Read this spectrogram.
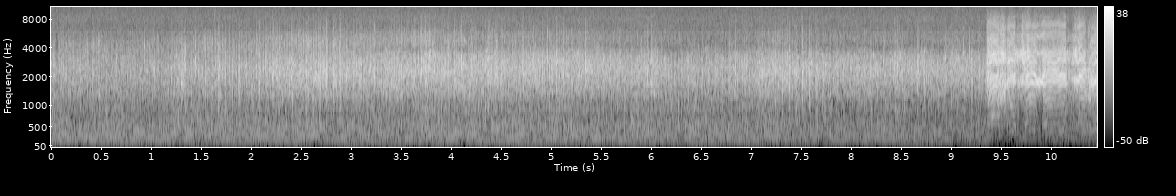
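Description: A helicopter's engine and rotor drone steadily overhead.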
